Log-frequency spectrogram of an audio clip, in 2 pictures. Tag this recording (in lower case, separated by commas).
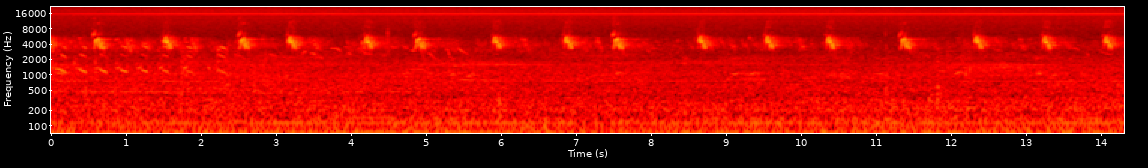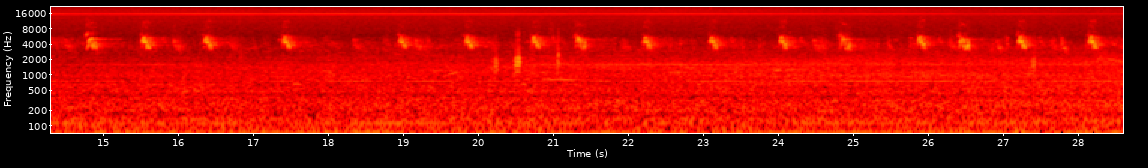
livestock, animal, wild animals, fowl, gull, bird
